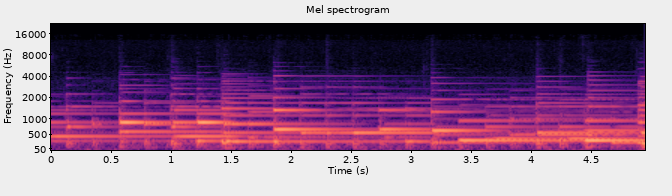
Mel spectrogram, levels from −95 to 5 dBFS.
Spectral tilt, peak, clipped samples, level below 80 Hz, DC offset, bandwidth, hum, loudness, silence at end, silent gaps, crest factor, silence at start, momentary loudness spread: -8 dB/octave; -6 dBFS; under 0.1%; -56 dBFS; under 0.1%; 5.2 kHz; none; -22 LUFS; 0 s; none; 14 dB; 0 s; 7 LU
